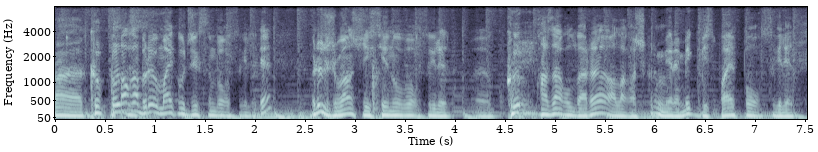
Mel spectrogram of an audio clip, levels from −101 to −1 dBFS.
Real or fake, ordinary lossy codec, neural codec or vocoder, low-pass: real; none; none; none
